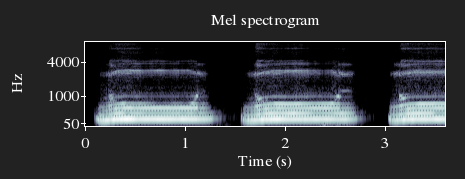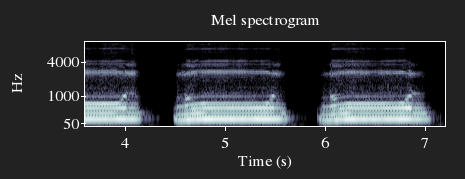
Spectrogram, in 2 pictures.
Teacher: জিহ্বার আগা যখন তালুর সঙ্গে লাগবে, তার বরাবর তালুর সঙ্গে লাগবে, তখন নুন উচ্চারিত হবে। নুন উচ্চারণ করার সময় মুখের এরকম একটা শেপ তৈরি হয়।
